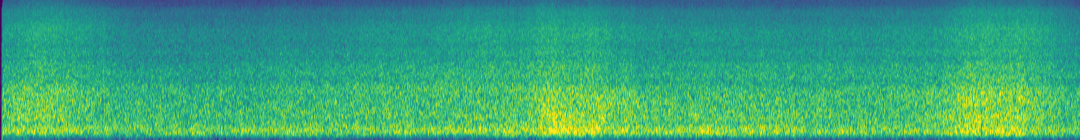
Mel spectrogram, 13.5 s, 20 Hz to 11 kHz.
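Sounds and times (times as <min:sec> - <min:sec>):
sea flooding an ocean beach: 0:00.0 - 0:13.4.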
